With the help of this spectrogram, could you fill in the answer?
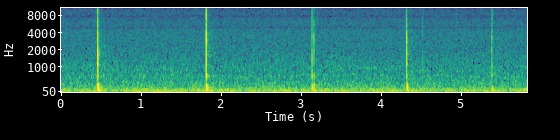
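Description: Long painted nails tap the cover of an orange paperback novel resting on a blanket, making five slow, unevenly spaced taps. Each tap is a quiet, sharp, dry click with a bright edge that dies away almost instantly over a low, steady background hush.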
